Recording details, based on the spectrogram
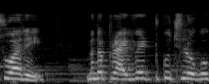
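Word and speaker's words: soirée: है, ये एक अटपटा सा वर्ड है, स्पेलिंग कुछ और है, प्रोनाउंसिएशन कुछ और है, स्वरे। स्वरे, जी हाँ दोस्तों, स्वरे, SOIREE, स्वरे, SOIREE, स्वरे।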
